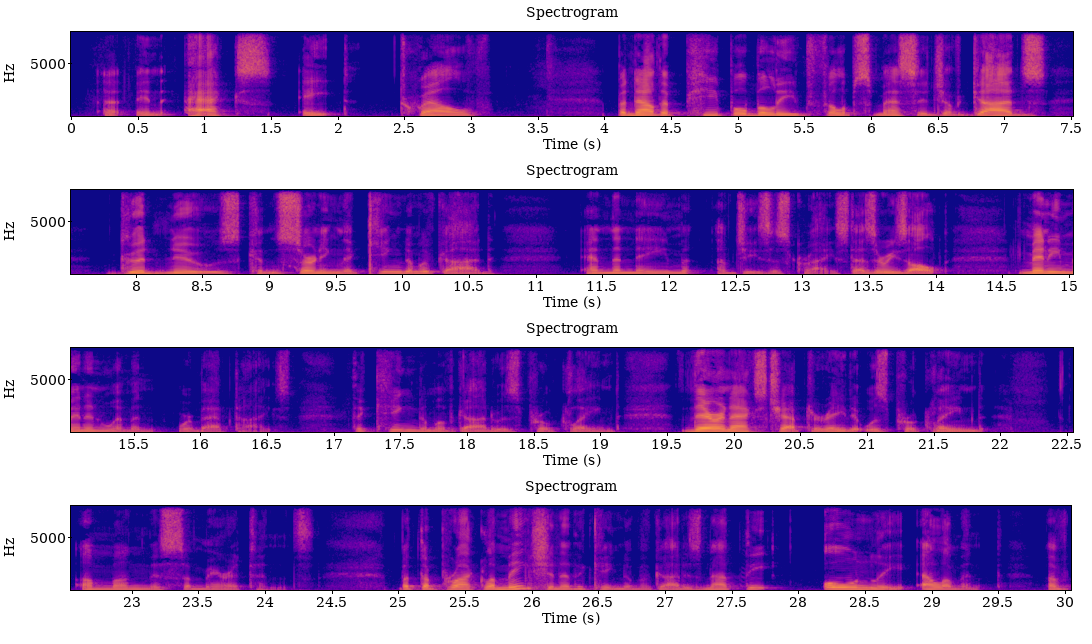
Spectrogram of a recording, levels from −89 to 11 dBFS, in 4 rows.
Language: English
